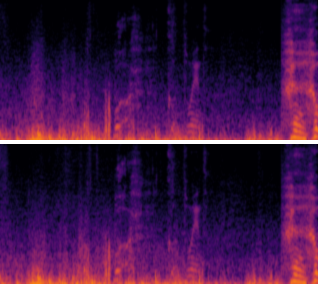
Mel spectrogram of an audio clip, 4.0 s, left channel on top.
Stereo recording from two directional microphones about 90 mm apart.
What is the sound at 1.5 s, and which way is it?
Clip-clop, 20° right (ahead or behind).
